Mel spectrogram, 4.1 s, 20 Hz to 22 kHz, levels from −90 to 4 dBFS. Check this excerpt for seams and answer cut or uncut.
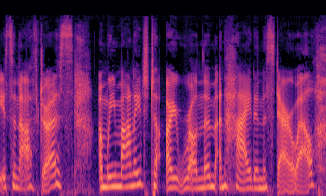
uncut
